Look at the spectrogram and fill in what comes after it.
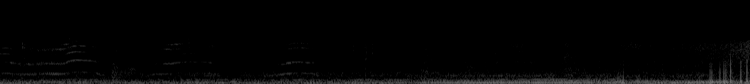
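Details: A mother cat wants her kittens to follow, but the kittens ignore her. Three short, arched meows come about a second apart, then fade into a low, steady rumble of background noise.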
